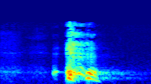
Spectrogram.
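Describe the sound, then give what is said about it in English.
A single rough, forceful cough comes from a person, with a short catch of breath just before it, against near-silence. “excuse me, joining with everybody else coughing”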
